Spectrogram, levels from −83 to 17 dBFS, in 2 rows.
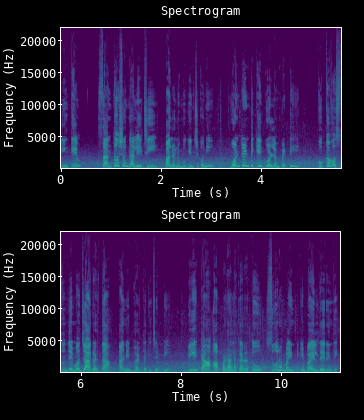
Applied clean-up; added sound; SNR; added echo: none; Traffic noise, roadway noise; 15 dB; none.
